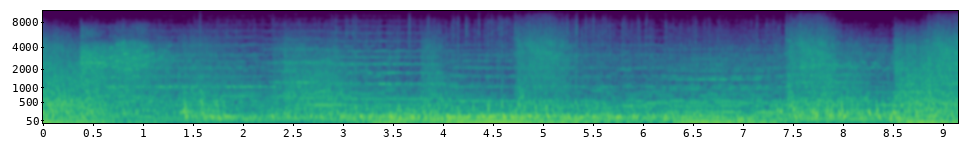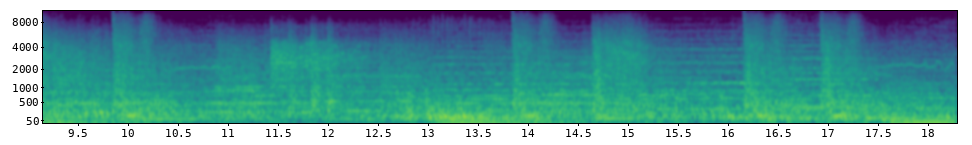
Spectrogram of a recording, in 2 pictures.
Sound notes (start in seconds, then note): 0.5 torch thuds; 0.5 window shatters; 3.6 fire crackling; 7.3 shots blasting; 7.8 hooves thundering; 11.8 window shatters; 13.1 fire roaring; 13.1 intense music swells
